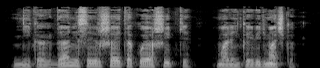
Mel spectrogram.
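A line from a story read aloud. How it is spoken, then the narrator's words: Gruff mutter. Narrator (Russian): буркнул он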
